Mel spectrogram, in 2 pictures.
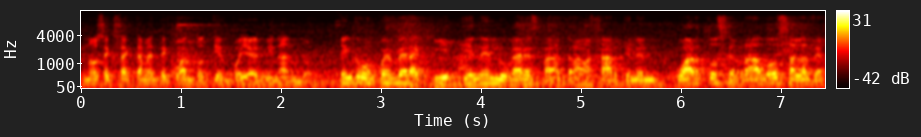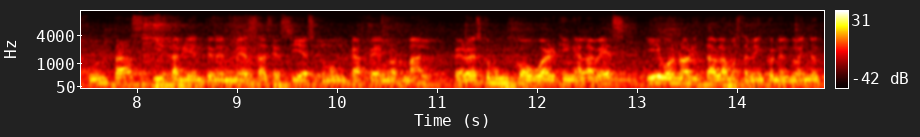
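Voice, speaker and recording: With noticeable background noise behind him, a man speaks fairly quickly, his pitch varying in an ordinary way. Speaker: vlogger. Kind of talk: casual vlog chat. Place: cafe. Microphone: phone near.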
